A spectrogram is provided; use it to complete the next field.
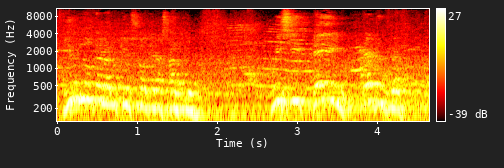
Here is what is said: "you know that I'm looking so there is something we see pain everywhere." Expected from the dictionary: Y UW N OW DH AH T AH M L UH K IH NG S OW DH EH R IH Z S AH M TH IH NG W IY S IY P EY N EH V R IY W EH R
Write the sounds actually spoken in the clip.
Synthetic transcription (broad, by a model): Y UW N OW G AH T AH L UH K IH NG S OW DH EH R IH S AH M T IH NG W IY S IY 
